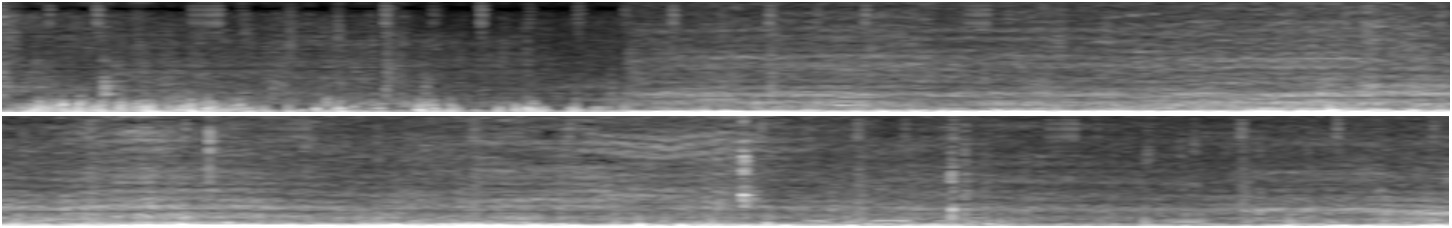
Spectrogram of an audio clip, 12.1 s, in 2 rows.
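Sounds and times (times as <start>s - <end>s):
steady low drone: 0.0s - 12.0s
suv engine running: 0.0s - 12.0s.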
